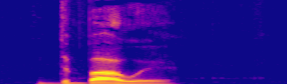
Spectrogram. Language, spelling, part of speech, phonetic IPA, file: Polish, dbały, adjective / verb, [ˈdbawɨ], Pl-dbały.ogg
